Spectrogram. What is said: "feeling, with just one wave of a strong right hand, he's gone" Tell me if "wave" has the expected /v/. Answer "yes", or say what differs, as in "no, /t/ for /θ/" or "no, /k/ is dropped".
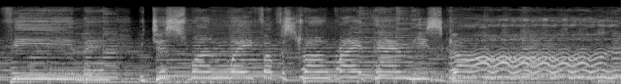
no, /f/ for /v/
